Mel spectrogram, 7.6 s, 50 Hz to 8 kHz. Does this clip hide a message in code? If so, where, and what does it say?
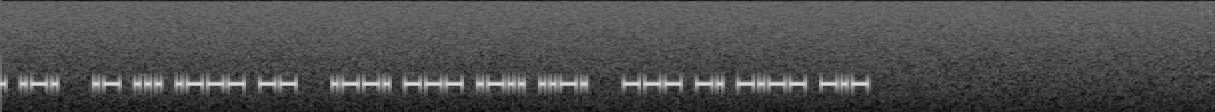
Yes: Morse code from 0.0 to 5.5 s, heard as a keyed tone, machine-sent, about 37 wpm, 800 Hz. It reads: … ASJM POLF ONYK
